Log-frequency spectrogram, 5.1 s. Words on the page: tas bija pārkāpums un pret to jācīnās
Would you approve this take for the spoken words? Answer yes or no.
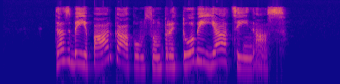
no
